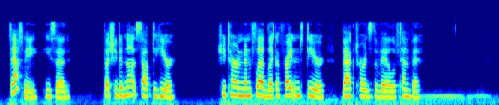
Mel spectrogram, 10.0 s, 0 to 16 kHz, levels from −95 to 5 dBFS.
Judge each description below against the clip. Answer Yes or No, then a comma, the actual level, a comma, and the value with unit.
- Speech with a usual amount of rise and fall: Yes, average, 3.6 semitones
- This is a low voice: No, high, 220 Hz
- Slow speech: No, average, 145 wpm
